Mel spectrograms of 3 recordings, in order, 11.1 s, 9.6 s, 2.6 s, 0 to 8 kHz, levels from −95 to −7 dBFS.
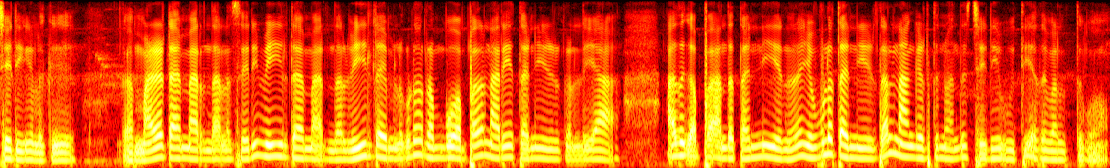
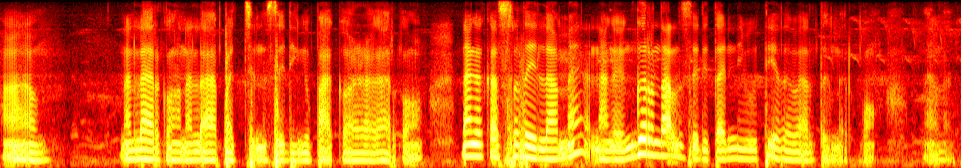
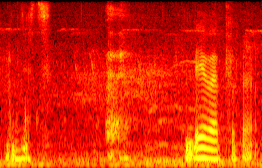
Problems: background sounds at intervals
